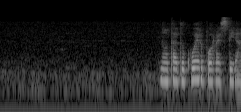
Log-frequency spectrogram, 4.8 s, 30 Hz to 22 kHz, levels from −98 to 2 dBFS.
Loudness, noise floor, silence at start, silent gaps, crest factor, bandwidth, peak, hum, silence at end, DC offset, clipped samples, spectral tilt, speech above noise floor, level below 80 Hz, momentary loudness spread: -44 LUFS; -72 dBFS; 0.65 s; none; 20 dB; 7.6 kHz; -28 dBFS; none; 0 s; under 0.1%; under 0.1%; -6.5 dB/octave; 29 dB; -88 dBFS; 5 LU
